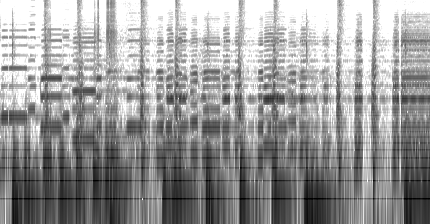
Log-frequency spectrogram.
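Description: Accordion and tuba band playing an instrumental passage of a corrido: the accordion plays a melodic run over a stepping tuba bass line, with regular drum beats keeping time and no singing.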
